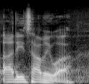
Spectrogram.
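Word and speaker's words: Adetomiwa: I'm going to work on that because I have it phonetically spelled correctly here with the A's and the days and the Tamiwa. So Adi Tamiwa.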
